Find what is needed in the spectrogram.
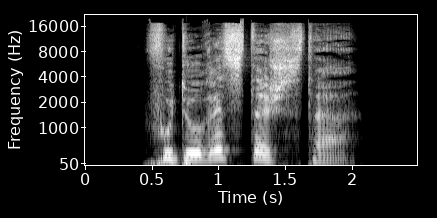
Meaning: inflection of futuristisch: 1. strong/mixed nominative masculine singular superlative degree 2. strong genitive/dative feminine singular superlative degree 3. strong genitive plural superlative degree
- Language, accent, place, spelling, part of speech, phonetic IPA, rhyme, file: German, Germany, Berlin, futuristischster, adjective, [futuˈʁɪstɪʃstɐ], -ɪstɪʃstɐ, De-futuristischster.ogg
